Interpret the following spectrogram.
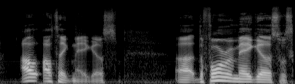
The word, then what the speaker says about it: Magos: Uh, in Warhammer, the pronunciation is Magos. Magos. I'll I'll take Magos.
